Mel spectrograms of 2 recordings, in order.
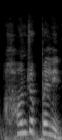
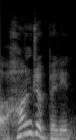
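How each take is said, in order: First: Hundred jumps much higher, said in disbelief; a hundred billion with hundred pitched high and stressed. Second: Said in the usual way. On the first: Shown as a demonstration. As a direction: hit hundred way up high in outrage. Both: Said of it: "Do you know what a hundred billion is?".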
